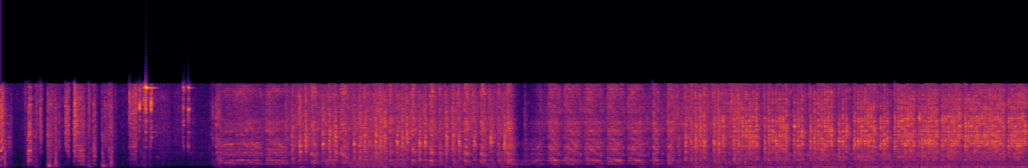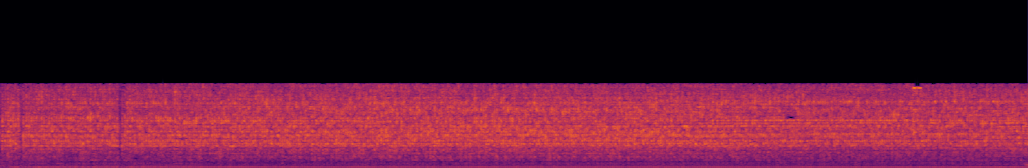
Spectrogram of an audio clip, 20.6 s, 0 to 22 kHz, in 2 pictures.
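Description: A few clicks, then a Toyota Tercel's starter cranking the engine in a −30 °C cold start after three weeks sitting. After a short break in the cranking, the engine catches about six seconds in and runs, rising to a steady fast idle.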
